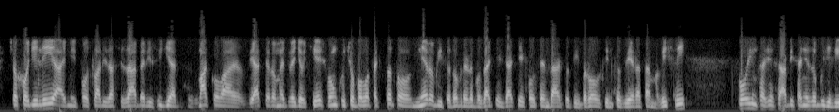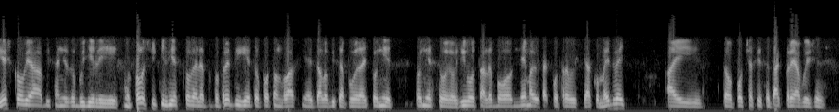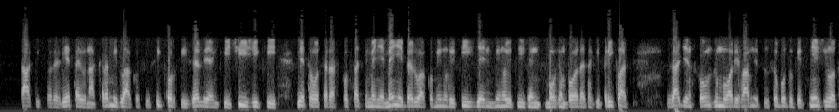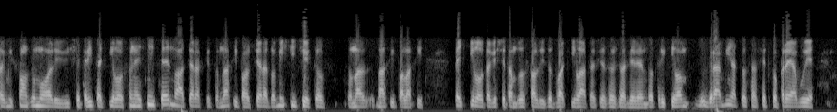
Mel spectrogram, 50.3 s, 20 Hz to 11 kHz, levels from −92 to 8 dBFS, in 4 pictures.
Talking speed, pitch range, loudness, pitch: 180 wpm, 100-115 Hz, -26 LUFS, 105 Hz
